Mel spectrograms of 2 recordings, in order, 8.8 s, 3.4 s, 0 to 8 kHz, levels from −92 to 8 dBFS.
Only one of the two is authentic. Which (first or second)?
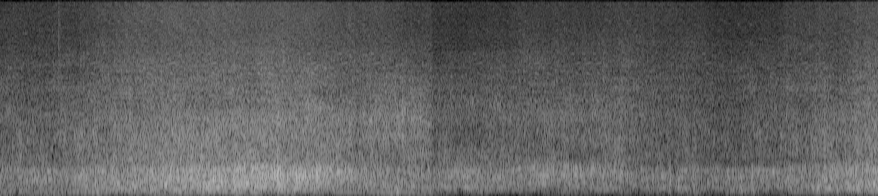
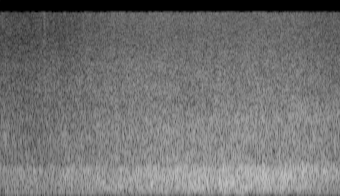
second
